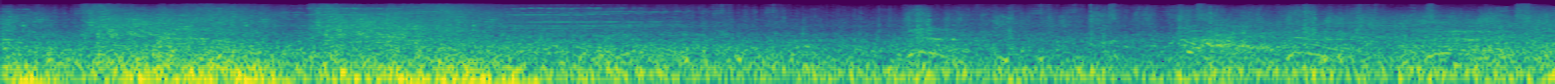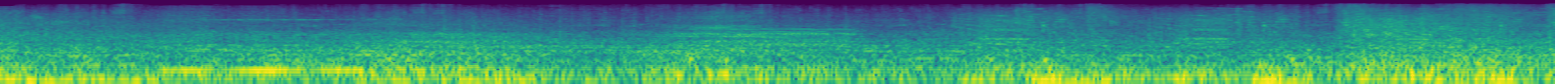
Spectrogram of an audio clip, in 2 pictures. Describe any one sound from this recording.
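Fiery blasts burst with a roar.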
